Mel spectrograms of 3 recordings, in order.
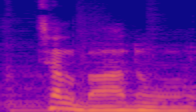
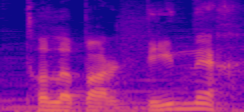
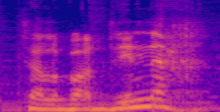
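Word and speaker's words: Tullibardine: Or it's supposed to be pronounced Tullabardine. Tullabardine.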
